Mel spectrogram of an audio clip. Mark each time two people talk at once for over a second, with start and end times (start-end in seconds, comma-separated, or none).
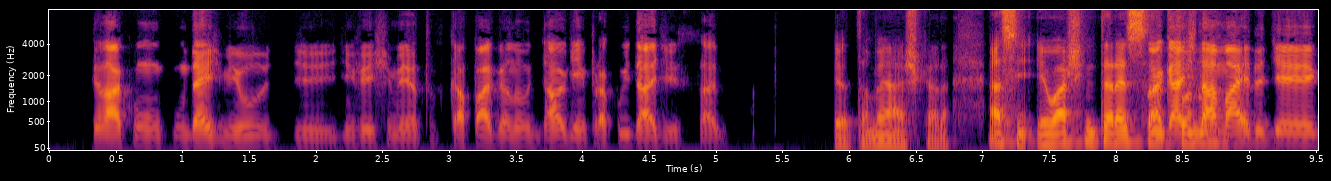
none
